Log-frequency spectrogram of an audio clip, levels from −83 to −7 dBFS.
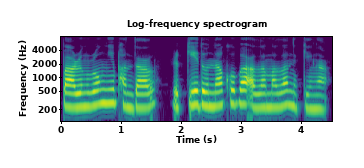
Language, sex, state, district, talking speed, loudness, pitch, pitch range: Garo, female, Meghalaya, West Garo Hills, 95 wpm, -17 LUFS, 235 Hz, 225-255 Hz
